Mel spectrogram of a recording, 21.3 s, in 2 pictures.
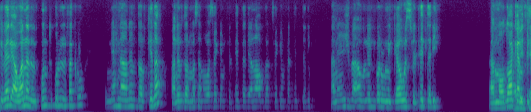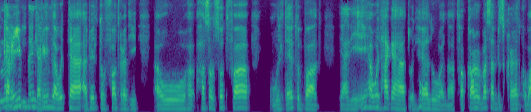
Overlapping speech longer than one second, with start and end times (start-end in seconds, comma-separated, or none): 10.3-11.7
